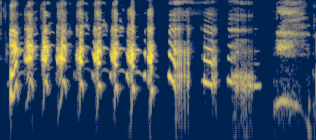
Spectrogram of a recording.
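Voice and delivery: long high laugh at her own tease; high giggle. Real, not acted. Host teasing Poppyana, giggling. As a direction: giggle at the joke.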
